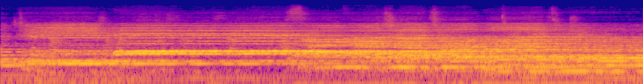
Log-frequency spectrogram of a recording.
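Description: Choral music, voices singing long held chords, played back over a hi-fi system driven by a Wavebourn Hercules vacuum tube power amplifier through a horn-loaded loudspeaker.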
